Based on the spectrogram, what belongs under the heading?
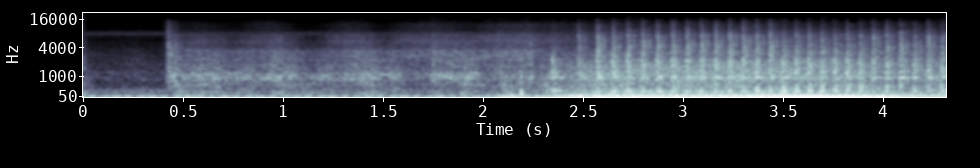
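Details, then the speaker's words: GMC Envoy: engine cranks and catches, then idles with a quick, steady light knock about four a second; owner thinks it's not from the bottom end, suspects something loose under the valve cover, and doubts a thrown rod; cause unclear. "Like I said, it'll crank up, you know, but it just, whatever that is, that little knocking, it don't really sound like it's coming from the bottom or nothing."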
